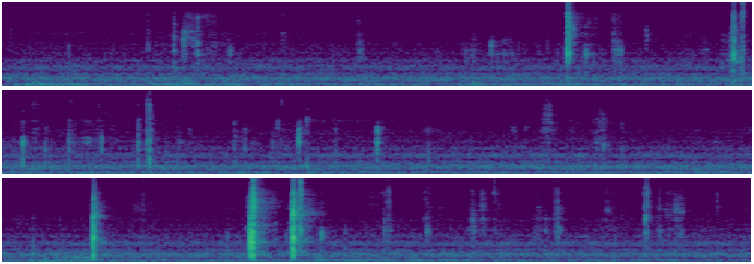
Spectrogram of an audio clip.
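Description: Small clicks and light knocks of cordless drill parts, plastic housing and gearbox, being handled and fitted together during reassembly, with two louder knocks close together about nine seconds in.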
